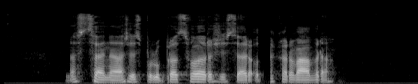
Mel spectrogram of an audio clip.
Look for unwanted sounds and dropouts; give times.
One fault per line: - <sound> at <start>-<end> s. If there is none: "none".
- dropout at 2.6-2.7 s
